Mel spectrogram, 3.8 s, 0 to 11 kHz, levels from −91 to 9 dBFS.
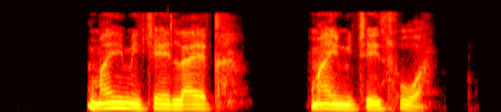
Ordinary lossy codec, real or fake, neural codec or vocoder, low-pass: AAC, 48 kbps; fake; codec, 16 kHz, 8 kbps, FunCodec, trained on LibriTTS, 25 frames a second; 7.2 kHz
